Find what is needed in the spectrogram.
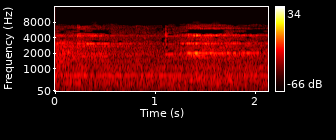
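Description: Steel horseshoes ringing after striking metal stakes in a large arena. An earlier ring fades, then a fainter clank comes about a second in with a high, sustained metallic ring.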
